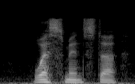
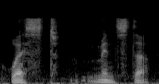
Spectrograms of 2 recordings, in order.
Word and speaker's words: Westminster: this in individual words if we take the word Postman for example the normal way of pronouncing Postman is with no to sound in the middle of course we can slow down our pronunciation and say Postman if we wish but normally we just say Postman similarly we say Westminster and not Westminster and this happens within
